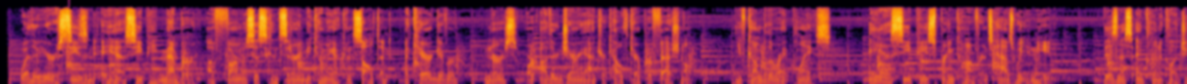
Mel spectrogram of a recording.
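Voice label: Corporate, voice over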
